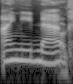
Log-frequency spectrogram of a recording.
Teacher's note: the D at the end of need Blends into the a sound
